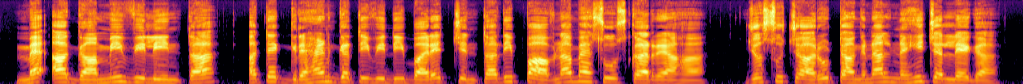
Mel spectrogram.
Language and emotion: Punjabi, fearful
